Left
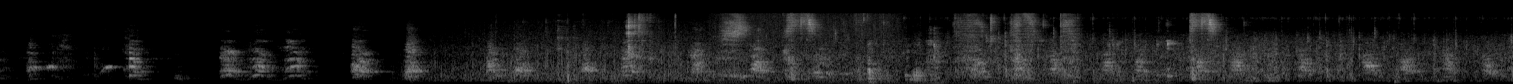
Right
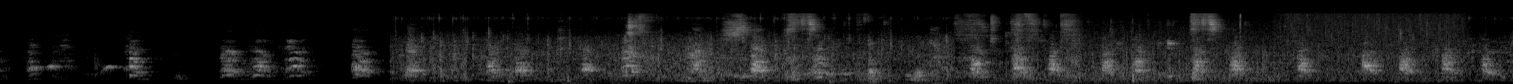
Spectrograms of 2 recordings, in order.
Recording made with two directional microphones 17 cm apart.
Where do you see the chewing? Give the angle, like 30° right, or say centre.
50° left.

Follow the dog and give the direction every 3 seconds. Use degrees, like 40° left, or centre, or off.
30° left, 10° left, 40° right, 60° right, 60° right.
